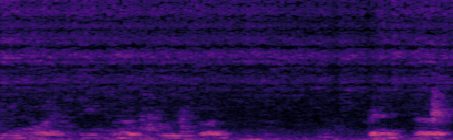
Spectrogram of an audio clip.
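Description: Indistinct talking in a crowded meeting room, with a steady hiss from the recording underneath.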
